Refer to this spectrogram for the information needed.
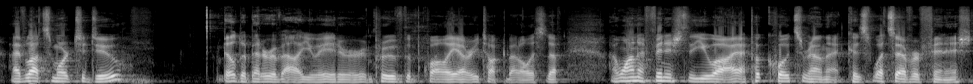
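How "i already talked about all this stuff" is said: rushed, fast speech. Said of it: "I'm talking fast 'cause I'm down to five minutes".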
